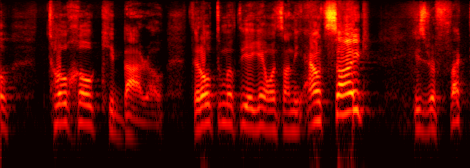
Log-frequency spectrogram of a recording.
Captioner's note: Hebrew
